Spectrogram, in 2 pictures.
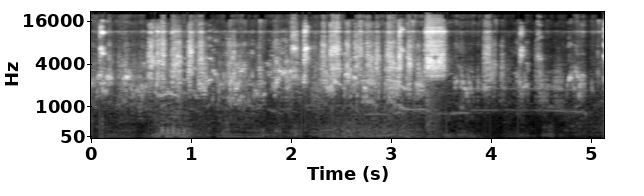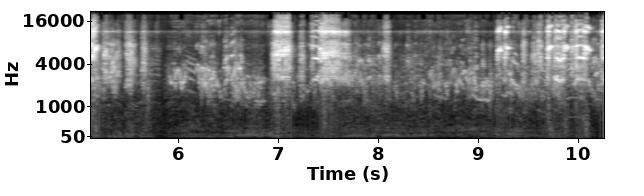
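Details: Budgerigars chatter to each other with continuous high scratchy chirps and squawks in rapid bursts, a steady faint tone beneath and occasional louder sharp calls.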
